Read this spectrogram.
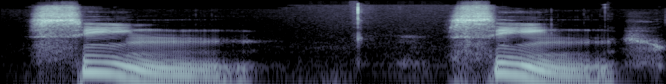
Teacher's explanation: The tongue position is different. Put the back of the tongue against the back of the roof of your mouth, like this. So the back of the tongue is up, touching the roof of the mouth, but in the back. And then you make a sound. It's kind of a nasal sound.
